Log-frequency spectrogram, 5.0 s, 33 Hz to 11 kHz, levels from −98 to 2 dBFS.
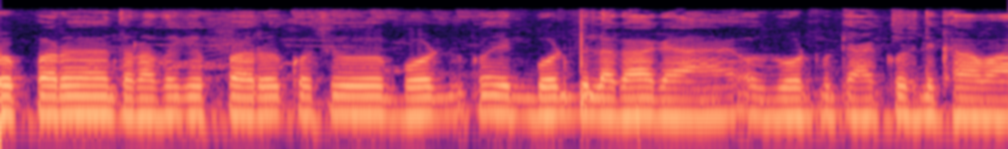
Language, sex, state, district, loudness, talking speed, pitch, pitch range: Hindi, male, Odisha, Malkangiri, -18 LUFS, 215 wpm, 125 Hz, 120-130 Hz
